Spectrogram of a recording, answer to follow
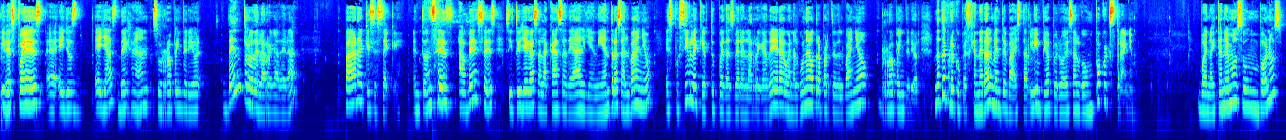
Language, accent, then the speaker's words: Spanish; Mexico; como mexicana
